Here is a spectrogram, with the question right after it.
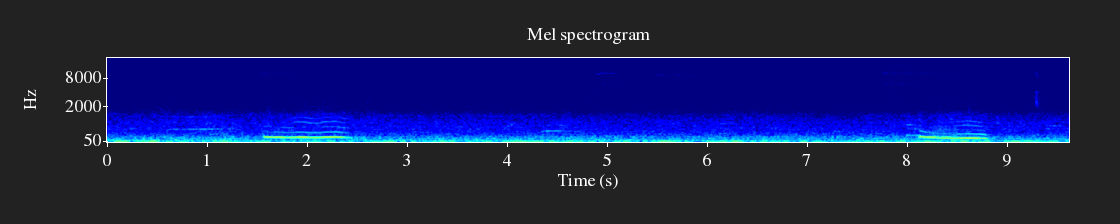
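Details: Sleeping house cat snores in two drawn-out breaths about six seconds apart, each a buzzy, slightly whistling tone that wavers and then drops, with a quiet, low hum filling the gaps.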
